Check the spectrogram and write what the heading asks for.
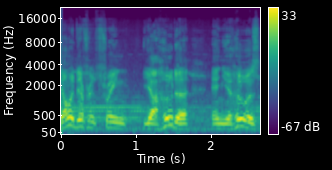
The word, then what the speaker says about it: Yahuah: the ancient Hebrew and if you remove the D out of Yehuda you have the pronunciation of yahuwah so uh another word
